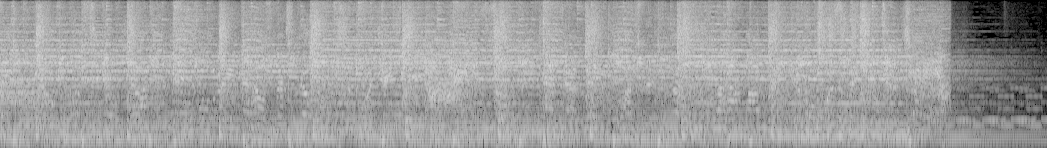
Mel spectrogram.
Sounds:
Music

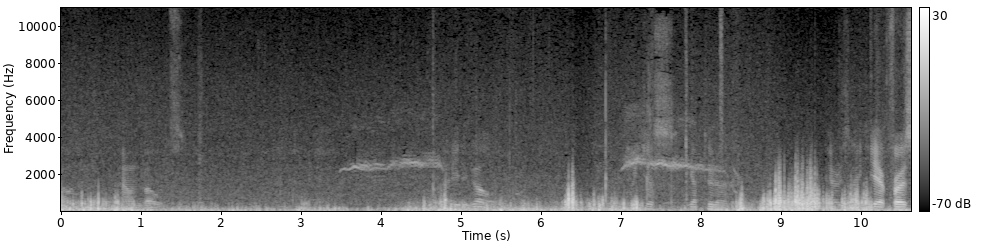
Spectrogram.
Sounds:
Speech

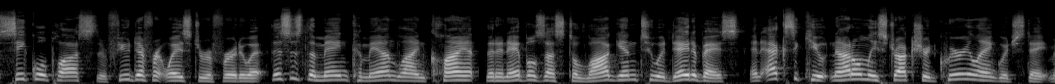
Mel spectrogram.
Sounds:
Speech

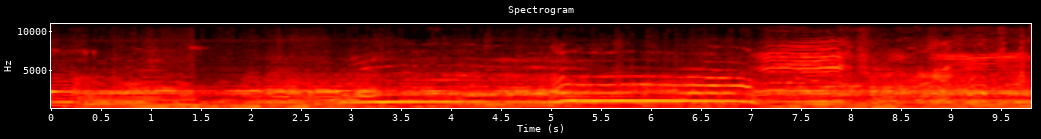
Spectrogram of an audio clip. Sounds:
Musical instrument, fiddle, Music

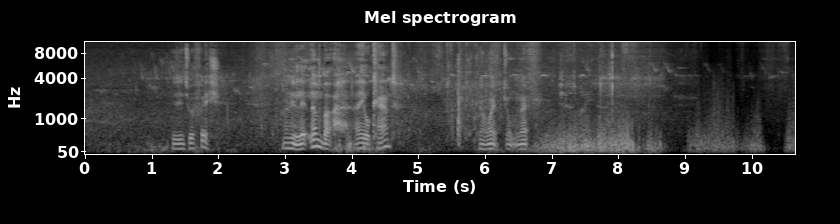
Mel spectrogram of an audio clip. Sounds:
Speech

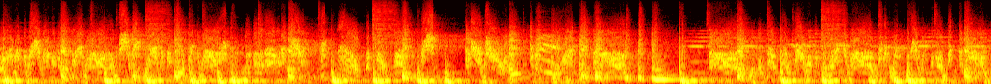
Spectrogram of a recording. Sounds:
Music, Electronic music, Scratching (performance technique)

